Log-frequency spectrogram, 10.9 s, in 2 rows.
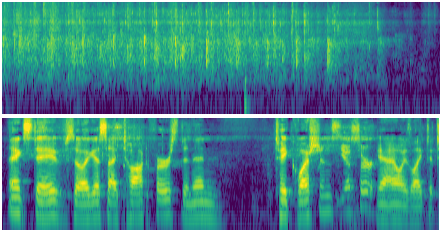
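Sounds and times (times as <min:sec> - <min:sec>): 
audience applause: 0:00.0 - 0:05.0
speech: 0:05.6 - 0:08.3, 0:08.9 - 0:10.9.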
